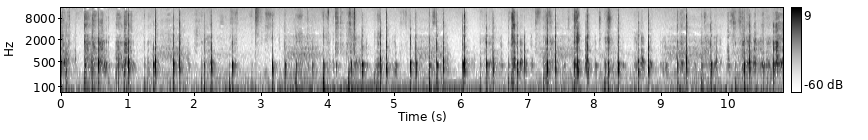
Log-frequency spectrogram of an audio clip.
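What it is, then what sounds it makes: Plastic tub lid scratched and tapped. Fingertips and nails scratch and tap the snap-on lid of a medium-size, round, hollow white plastic food tub. Dozens of quick, dry taps land over a steady scratching rustle. Each tap gives a short hollow knock with a mid-pitched tone that dies away almost at once.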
